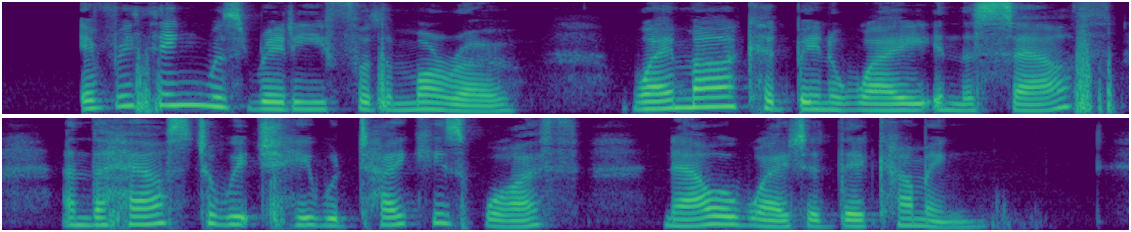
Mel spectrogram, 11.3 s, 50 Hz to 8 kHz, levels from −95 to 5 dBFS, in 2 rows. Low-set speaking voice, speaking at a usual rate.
No: medium, 185 Hz; average, 145 wpm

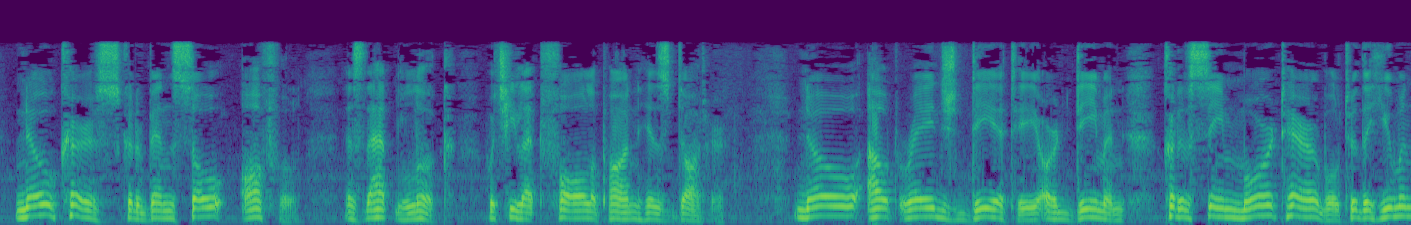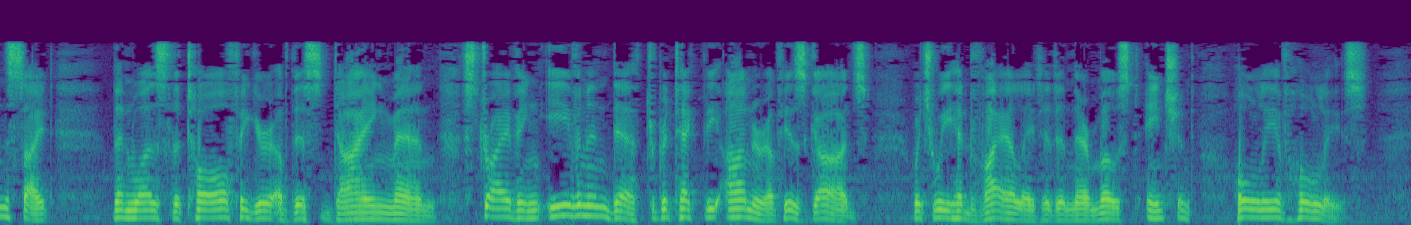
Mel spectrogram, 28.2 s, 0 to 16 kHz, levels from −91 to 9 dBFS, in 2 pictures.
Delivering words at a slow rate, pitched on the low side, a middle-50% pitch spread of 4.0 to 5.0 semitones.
Yes: slow, 130 wpm; low, 120 Hz; average, 4.5 semitones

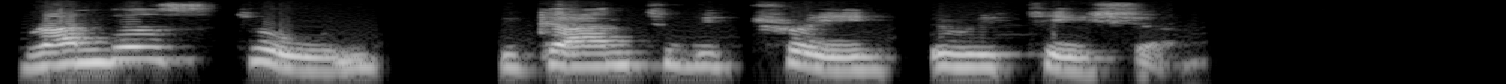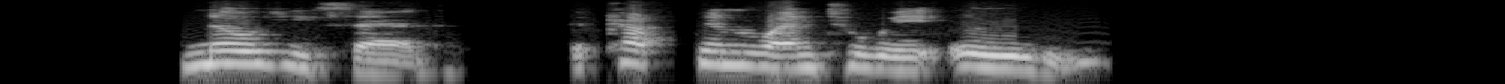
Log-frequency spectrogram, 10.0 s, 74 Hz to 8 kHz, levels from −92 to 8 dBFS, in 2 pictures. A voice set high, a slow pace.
Yes: high, 200 Hz; slow, 85 wpm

